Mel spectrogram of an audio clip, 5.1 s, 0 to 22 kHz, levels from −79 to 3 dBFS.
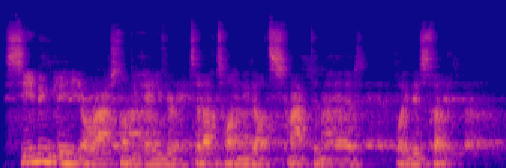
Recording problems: echo of what is said; strong; throughout; 300 ms later, 10 dB below the speech
room echo; very slight; dies away in 0.2 s
off-mic speech; somewhat distant

